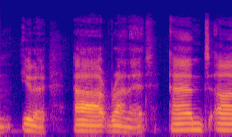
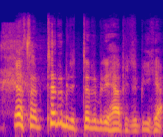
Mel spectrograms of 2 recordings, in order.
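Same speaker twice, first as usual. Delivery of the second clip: put-on terse, clipped old-film speech, pitched up; 5 semitones higher, 3 dB louder than usual. Describing how everybody spoke in old monochrome films, in a short, clipped voice. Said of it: "And everybody spoke like that".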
